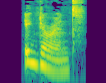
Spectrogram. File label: "ignorant", voice spelling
